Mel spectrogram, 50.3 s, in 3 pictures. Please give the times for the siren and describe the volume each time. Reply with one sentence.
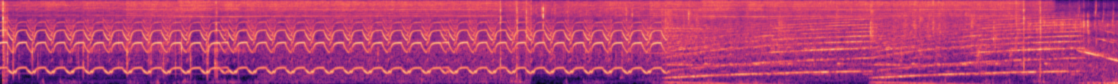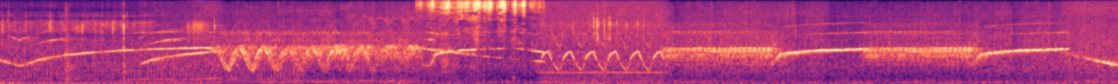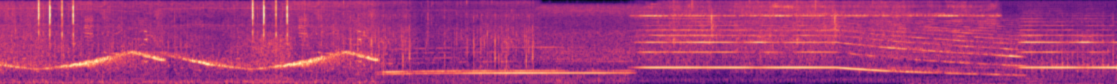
You can hear the siren from 0.0 to 50.2 s, at a steady volume.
